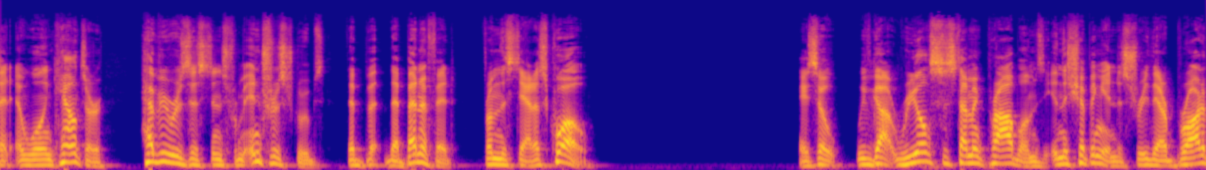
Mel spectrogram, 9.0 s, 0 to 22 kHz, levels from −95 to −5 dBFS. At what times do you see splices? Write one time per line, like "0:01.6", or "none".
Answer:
none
